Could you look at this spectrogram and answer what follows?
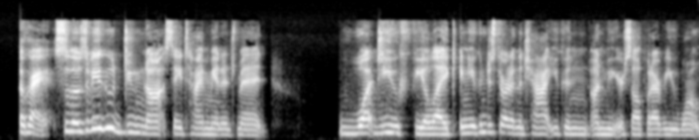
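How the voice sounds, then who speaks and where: At a very fast pace, a woman speaks in a fairly low pitch with ordinary pitch variation. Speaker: bar exam tutor. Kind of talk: online workshop. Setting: video call.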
